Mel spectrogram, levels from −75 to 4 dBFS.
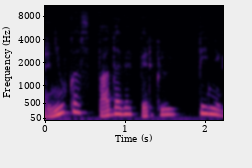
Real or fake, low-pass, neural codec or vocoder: real; 9.9 kHz; none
